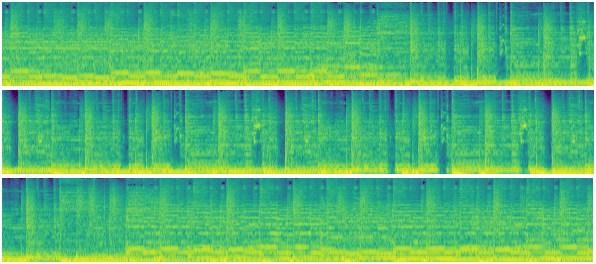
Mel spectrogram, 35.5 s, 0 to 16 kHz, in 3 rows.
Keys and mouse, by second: 2.8 click, 4.3 shift+a, 10.1 n, 12.4 click, 13.3-15.4 drag, 16.0-18.2 drag, 19.1-26.7 drag, 28.3 shift+d, 29.7 click, 31.5 shift+d, 34.2-35.5 drag.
